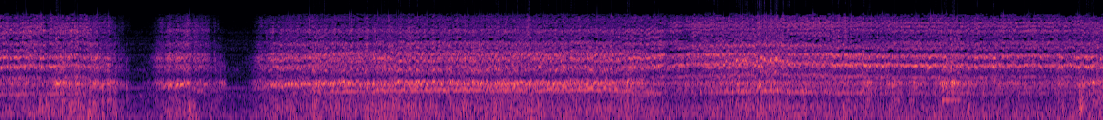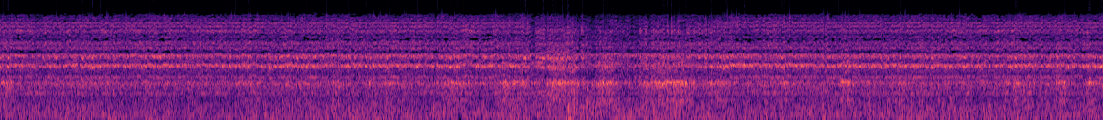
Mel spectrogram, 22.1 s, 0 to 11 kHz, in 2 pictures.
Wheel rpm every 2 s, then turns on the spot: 50, 140, 160, 160, 160, 160, 160, 160, 160, 160, 160.
none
